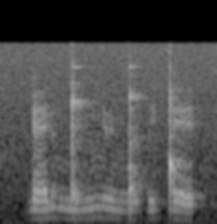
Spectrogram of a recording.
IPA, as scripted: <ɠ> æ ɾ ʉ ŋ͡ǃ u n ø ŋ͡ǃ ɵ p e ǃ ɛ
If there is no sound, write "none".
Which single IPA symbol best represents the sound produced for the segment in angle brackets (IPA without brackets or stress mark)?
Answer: ɠ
